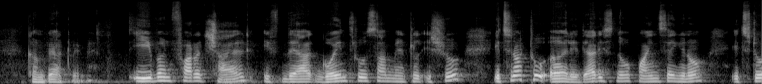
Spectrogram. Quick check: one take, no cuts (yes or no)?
no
